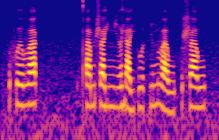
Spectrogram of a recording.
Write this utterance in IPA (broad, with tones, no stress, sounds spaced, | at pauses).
f əː˧ v a˦˥ k̚ | t̪ʰ a˧˥ m ʂ a˧ j ɲ i˨˩˦ ə̯ j a˨˩˦ j ʔ u˨˩ ə̯ k i˧˥ m v a˨˩ w | ʂ a˧ w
